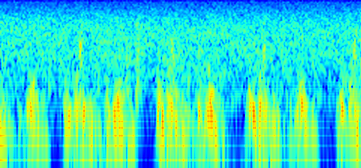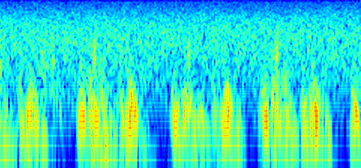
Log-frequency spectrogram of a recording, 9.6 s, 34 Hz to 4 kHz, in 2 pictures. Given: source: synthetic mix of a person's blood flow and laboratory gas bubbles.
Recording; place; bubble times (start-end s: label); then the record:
Doppler ultrasound of blood flow; precordium
no bubbles
From the record:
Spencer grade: 0 (complete lack of bubble signals)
